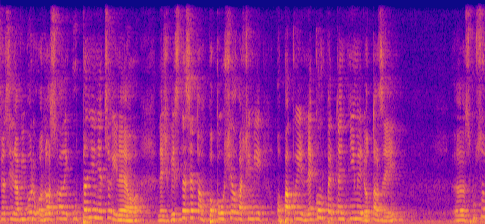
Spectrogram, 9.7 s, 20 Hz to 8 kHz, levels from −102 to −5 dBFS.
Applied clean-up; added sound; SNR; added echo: none; Idling / Accelerating, revving, vroom / Car; 17 dB; reverberation time 0.7 s.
